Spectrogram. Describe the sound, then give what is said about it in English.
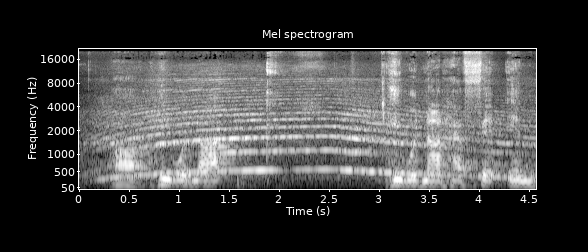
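A fire company's siren wails behind a man speaking. Its single long tone climbs slowly, then sinks back down over about three seconds, staying steady under the ongoing talk. “if you heard that fire siren in the background while you're listening, one of our young men just got up, went out the front door because he's part of the fire company.”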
